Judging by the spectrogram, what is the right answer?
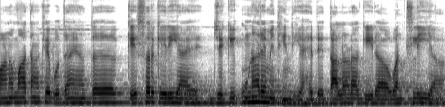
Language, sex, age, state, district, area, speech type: Sindhi, male, 18-30, Gujarat, Junagadh, urban, spontaneous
